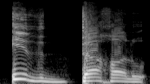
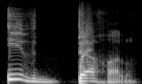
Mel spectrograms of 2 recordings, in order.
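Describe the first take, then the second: No difference in how they are said.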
